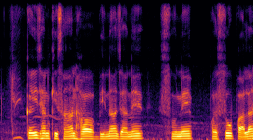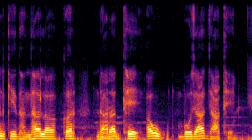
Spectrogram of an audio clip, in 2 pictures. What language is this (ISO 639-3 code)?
hne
